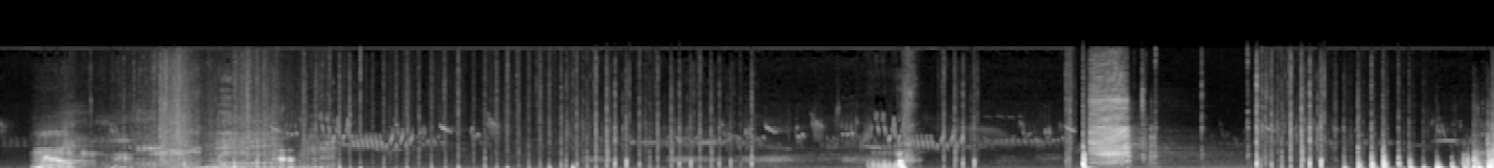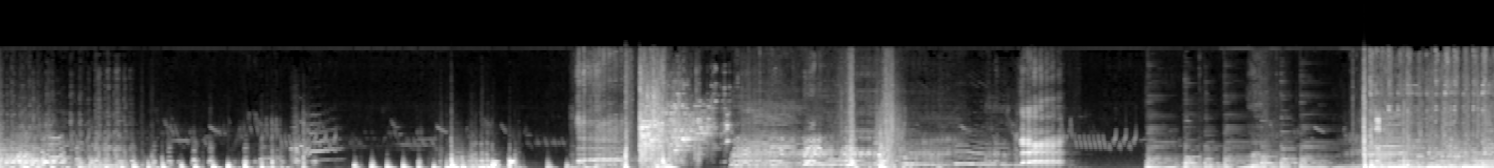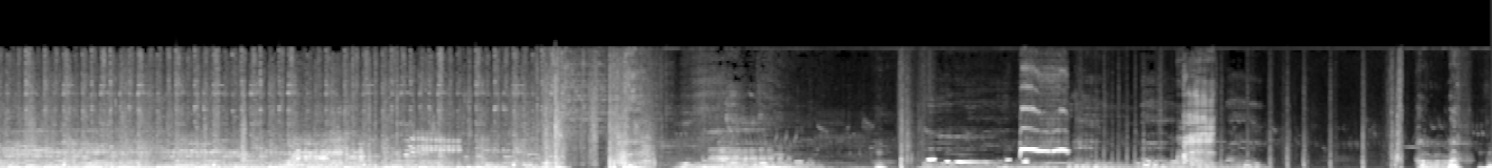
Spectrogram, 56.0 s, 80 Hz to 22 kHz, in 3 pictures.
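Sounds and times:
cartoon sheep bleating: 35.6s - 36.4s.

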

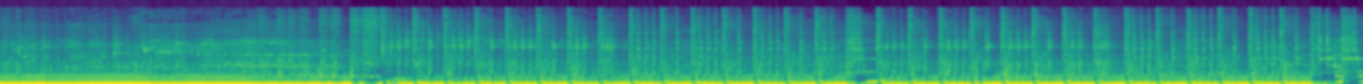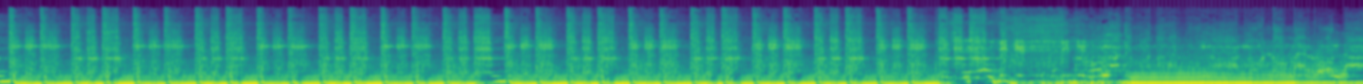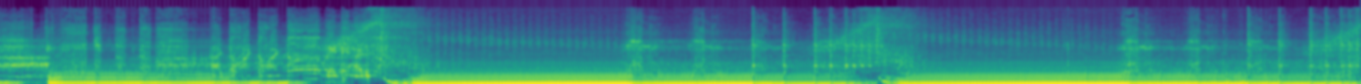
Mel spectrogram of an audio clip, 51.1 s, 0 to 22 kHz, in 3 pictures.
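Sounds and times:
heavy bass music through speakers: 0.0s - 51.0s
high electronic sounds: 0.0s - 51.0s.

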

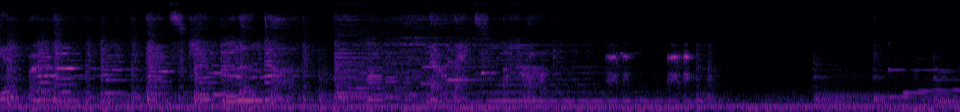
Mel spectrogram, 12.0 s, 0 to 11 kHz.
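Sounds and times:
cartoon frog croaking: 7.6s - 8.8s.

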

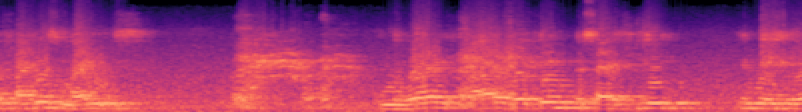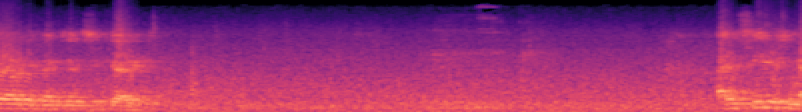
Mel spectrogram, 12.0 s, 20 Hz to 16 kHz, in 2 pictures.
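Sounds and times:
continuous hiss: 0.0s - 12.0s.

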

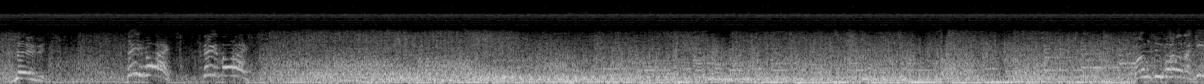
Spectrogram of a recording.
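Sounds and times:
helicopter rotor and turbine noise: 0.0s - 12.0s
low rumble: 0.0s - 12.0s.

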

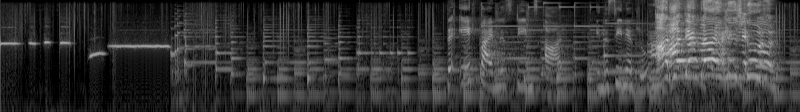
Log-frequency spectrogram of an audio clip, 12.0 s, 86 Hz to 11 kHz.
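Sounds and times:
whistled melody: 0.0s - 3.5s.

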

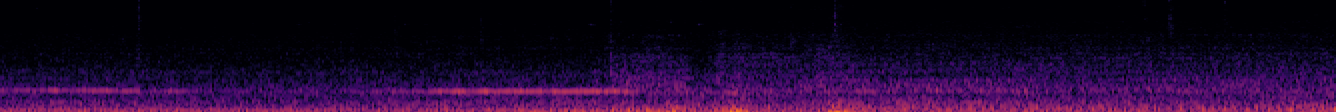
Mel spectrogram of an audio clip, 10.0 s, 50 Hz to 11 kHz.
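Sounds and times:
truck engine and road rumble: 0.0s - 10.0s.

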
